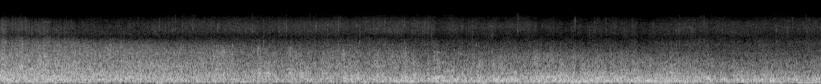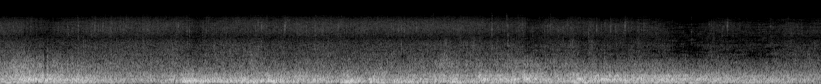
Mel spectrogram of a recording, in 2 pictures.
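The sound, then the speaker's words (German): A summer thunderstorm with dense, steady rain that hisses and roars loudly the whole way through, deep low thunder rumbling beneath it, and no voices. “Der Sommer kündigt sich frühzeitig mit Gewittern an. Der Sturm stürzt ein paar alte Bäume über den Wall hinab.”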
